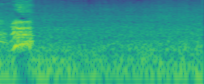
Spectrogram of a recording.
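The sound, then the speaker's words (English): A single short, sharp dog bark rings out near the start, followed by a low, steady background rumble with no further barking. “Shut up, dog.”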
